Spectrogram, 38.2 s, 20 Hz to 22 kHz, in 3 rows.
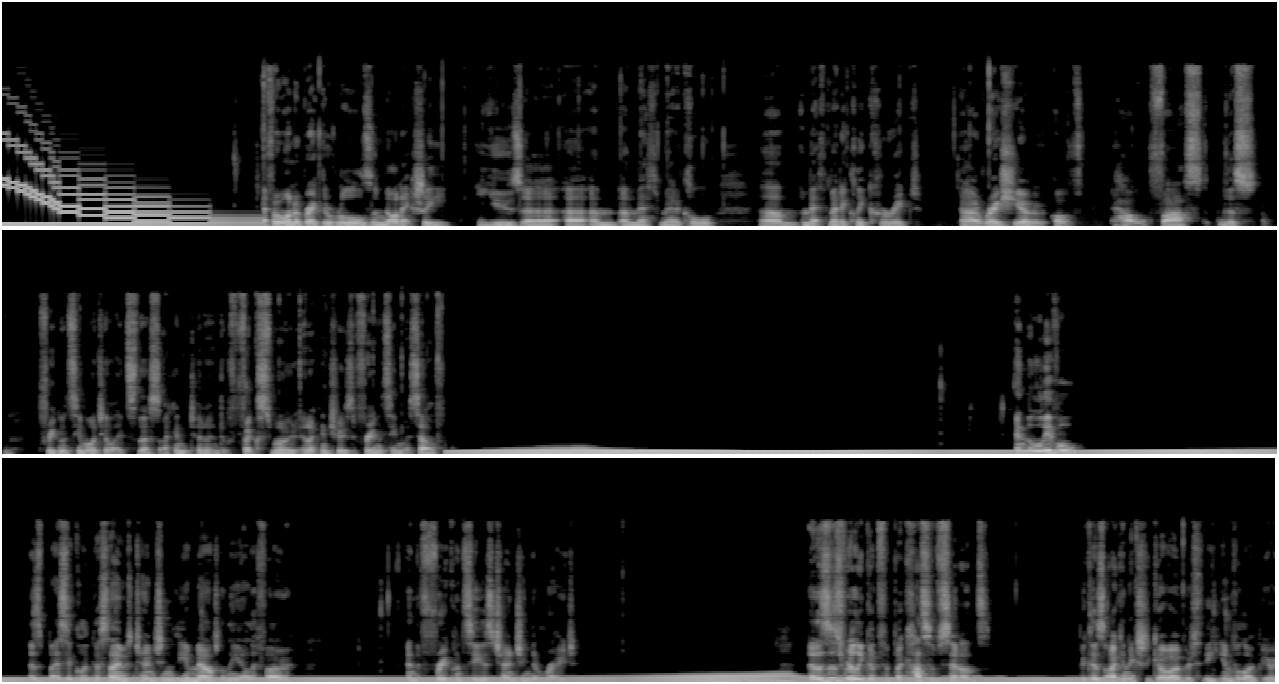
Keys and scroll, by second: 17.2 s.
